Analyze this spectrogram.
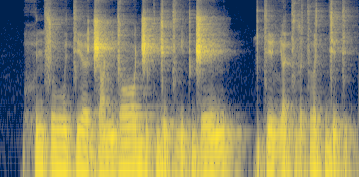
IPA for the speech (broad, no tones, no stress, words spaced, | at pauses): hunʲsuː tʲɜːd͡ʒɑnʲ dɔː d͡ʒetʲɡeːtʲʎetʲd͡ʒeːnʲ | tʲɑʎatʲ ʎɨtʲðˤetʲdʲatʲ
